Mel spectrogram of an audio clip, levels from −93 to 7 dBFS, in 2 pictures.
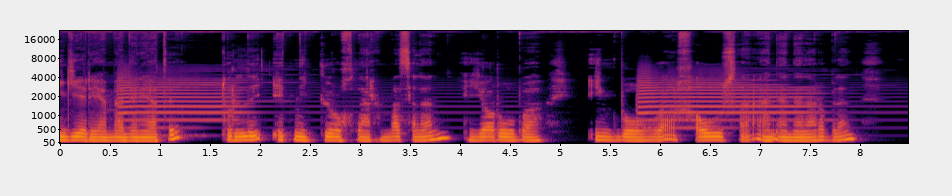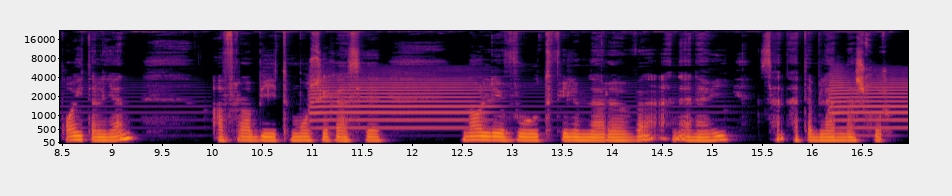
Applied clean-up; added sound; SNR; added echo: classical method log-MMSE.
